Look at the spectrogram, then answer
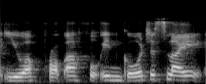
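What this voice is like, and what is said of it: Good put-on Geordie accent. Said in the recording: “Geordie ... That was actually quite a good accent as well, though. I'm very impressed.”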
